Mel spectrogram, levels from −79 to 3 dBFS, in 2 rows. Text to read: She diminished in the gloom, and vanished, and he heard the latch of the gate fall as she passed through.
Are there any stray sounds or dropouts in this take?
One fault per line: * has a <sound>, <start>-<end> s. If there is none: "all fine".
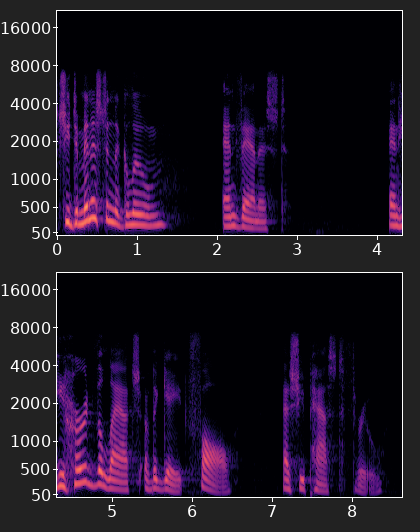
all fine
